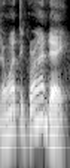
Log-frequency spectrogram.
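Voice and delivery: high, loud, stubborn demand; loud insistence. Retold or imitated. Customer yelling his order at four clerks. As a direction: plant your feet and shout it up high.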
